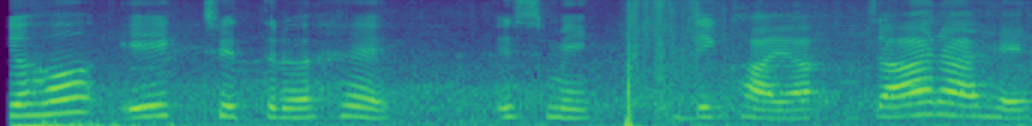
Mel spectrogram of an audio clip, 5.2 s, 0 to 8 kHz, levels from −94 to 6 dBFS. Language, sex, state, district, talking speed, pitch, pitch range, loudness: Hindi, female, Madhya Pradesh, Dhar, 105 wpm, 235 Hz, 215-260 Hz, -18 LUFS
